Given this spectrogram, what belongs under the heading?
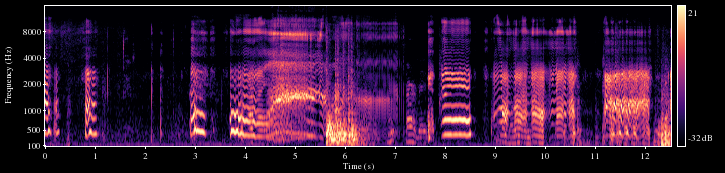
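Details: An infant cries intermittently in rising and falling wails and whimpers, separated by pauses, with a steady low hum in the room.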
